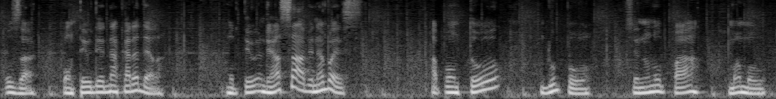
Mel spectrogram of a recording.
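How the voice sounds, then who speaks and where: A man streams a horror game, talking to his viewers and breaking into high-pitched yelps when he panics. His voice is gravelly and dark in tone, with a faint music bed playing under it. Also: animated, a little slow. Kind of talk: live gameplay commentary.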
